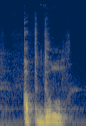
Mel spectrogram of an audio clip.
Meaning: a male given name from Arabic, equivalent to English Abdul
- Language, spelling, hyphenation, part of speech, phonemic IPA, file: Dutch, Abdoel, Ab‧doel, proper noun, /ˈɑp.dul/, Nl-Abdoel.ogg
